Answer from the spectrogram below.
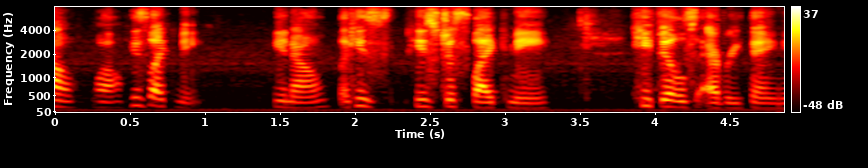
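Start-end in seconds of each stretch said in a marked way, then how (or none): none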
